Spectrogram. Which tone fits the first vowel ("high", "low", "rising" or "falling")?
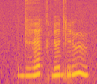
rising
